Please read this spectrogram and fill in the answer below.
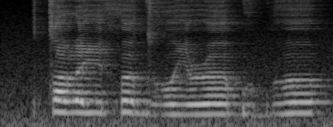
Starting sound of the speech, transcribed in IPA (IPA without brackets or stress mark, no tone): tˤ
